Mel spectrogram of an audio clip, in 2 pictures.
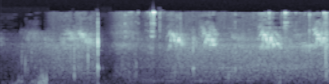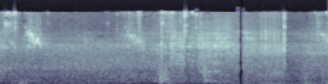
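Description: Small birds chirping in quick, short, falling notes, with a sharp click about a second in and a car door latch clicking open near the end.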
